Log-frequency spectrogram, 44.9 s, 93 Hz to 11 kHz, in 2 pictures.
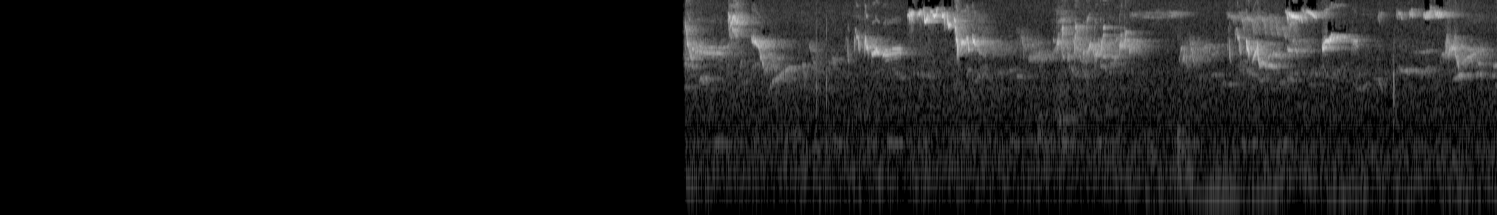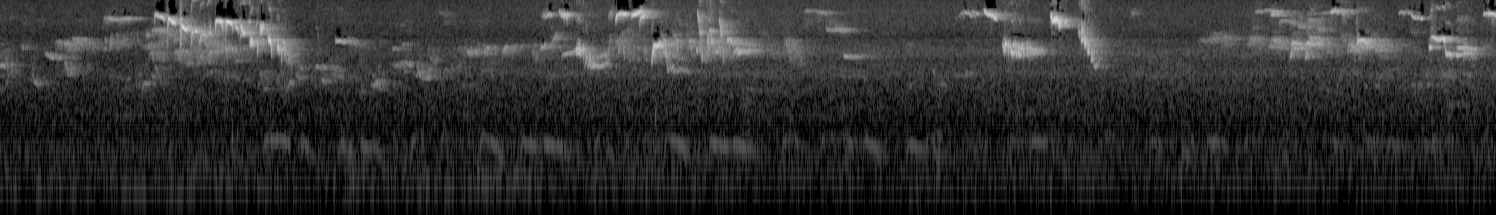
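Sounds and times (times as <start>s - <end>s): faint steady hiss: 10.3s - 44.9s
songbirds chirping: 10.3s - 44.9s.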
